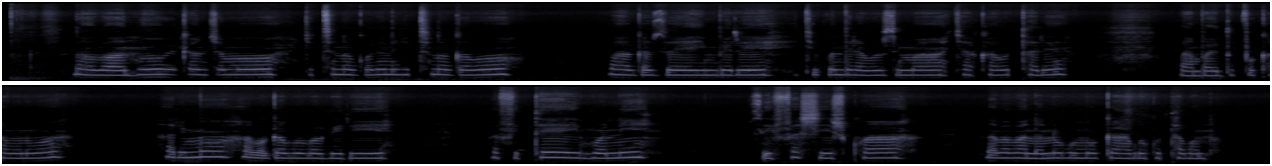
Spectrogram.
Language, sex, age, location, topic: Kinyarwanda, female, 18-24, Kigali, health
